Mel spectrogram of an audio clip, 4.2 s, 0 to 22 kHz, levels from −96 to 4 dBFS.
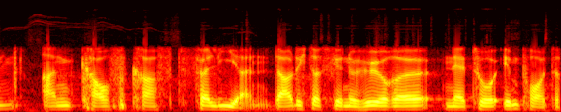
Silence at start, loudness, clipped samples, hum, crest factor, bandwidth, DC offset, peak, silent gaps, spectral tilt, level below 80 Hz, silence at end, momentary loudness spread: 0 s; -20 LUFS; under 0.1%; none; 16 dB; 5.2 kHz; under 0.1%; -4 dBFS; none; -8 dB/octave; -66 dBFS; 0 s; 8 LU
